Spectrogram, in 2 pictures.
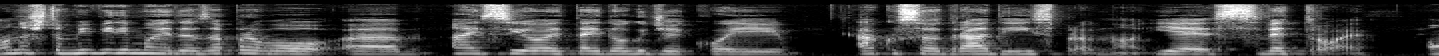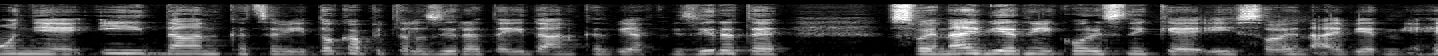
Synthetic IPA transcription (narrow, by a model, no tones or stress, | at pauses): o̞no̞ʃt̪o̞miːʋid̪imojed̪azapɾaʋo̞ | ajsiojet̪aːjd̪o̞ɡad͡ʒajkʰo̞ji | ako̞se̞o̞d̪ɾaːd̪iispɾa̰ʋno̞̰jesʋe̞t̪ɾo̞̰ːjḛ | o̞ːnjeid̪aːnkad̪seʋiːd̪o̞kapit̪aliziːɾat̪eid̪aːnkad̪ʋiːakʋiziːɾat̪e̞sʋo̞je̞najʋjeɾnijeko̞ɾisnikeʔisʋo̞jena̰jʋje̞ɾnije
